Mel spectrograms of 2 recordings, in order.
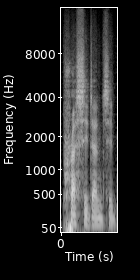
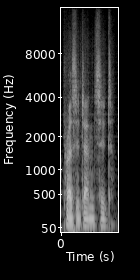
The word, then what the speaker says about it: precedented: at strange unprecedented unprecedented that's precedented not presidented careful on the uh pronunciation there everyone uh if you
